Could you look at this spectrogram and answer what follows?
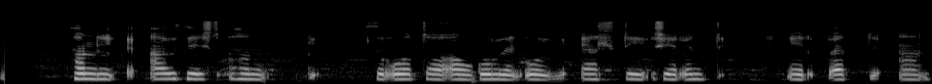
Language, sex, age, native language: Icelandic, male, 12, Icelandic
